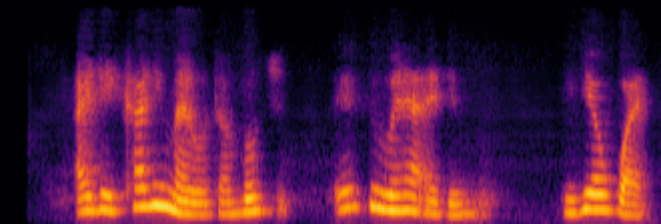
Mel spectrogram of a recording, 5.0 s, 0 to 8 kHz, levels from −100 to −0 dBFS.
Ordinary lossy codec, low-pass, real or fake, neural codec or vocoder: MP3, 64 kbps; 7.2 kHz; fake; codec, 24 kHz, 0.5 kbps, DualCodec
